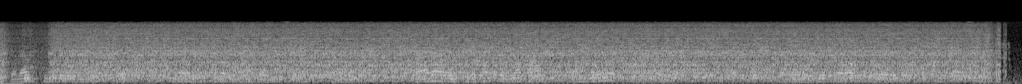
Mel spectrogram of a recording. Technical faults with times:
0.00-10.13 echo leak
10.03-10.23 speech suppressed in double talk

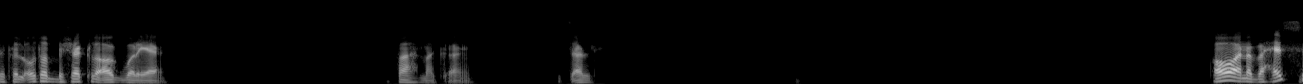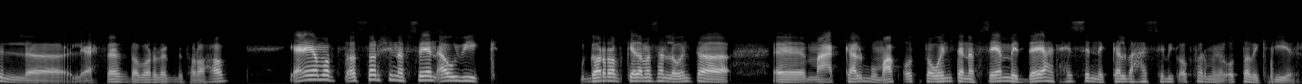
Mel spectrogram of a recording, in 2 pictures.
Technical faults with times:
14.62 concealed Bluetooth headset packet loss

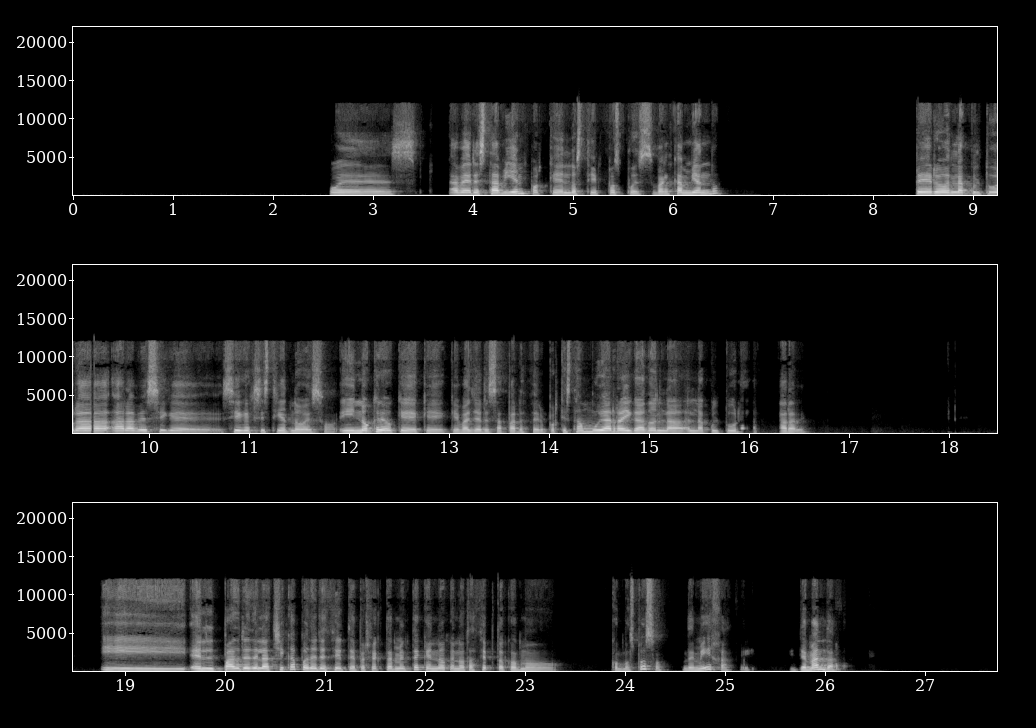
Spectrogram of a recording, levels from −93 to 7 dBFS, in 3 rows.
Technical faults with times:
9.42-9.45 gap at a join of encoded pieces

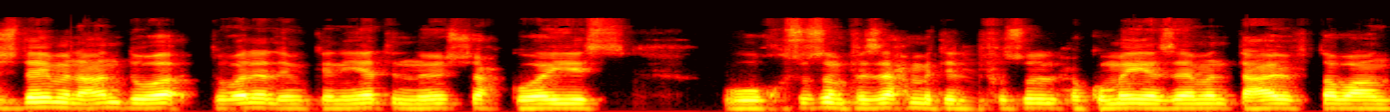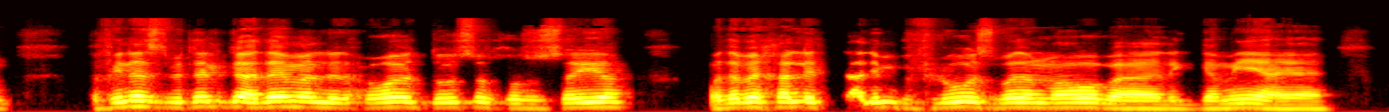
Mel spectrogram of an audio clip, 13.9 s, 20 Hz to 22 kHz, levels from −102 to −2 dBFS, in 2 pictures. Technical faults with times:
none

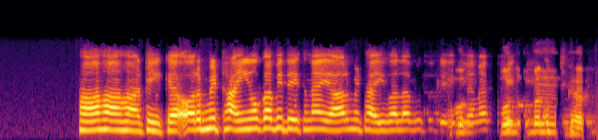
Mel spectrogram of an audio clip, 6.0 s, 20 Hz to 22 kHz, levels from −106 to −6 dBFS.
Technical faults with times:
4.36-4.40 echo leak
4.47-4.67 speech suppressed in double talk
4.93-5.30 speech suppressed in double talk
5.58-5.91 speech suppressed in double talk
5.65-5.70 echo leak

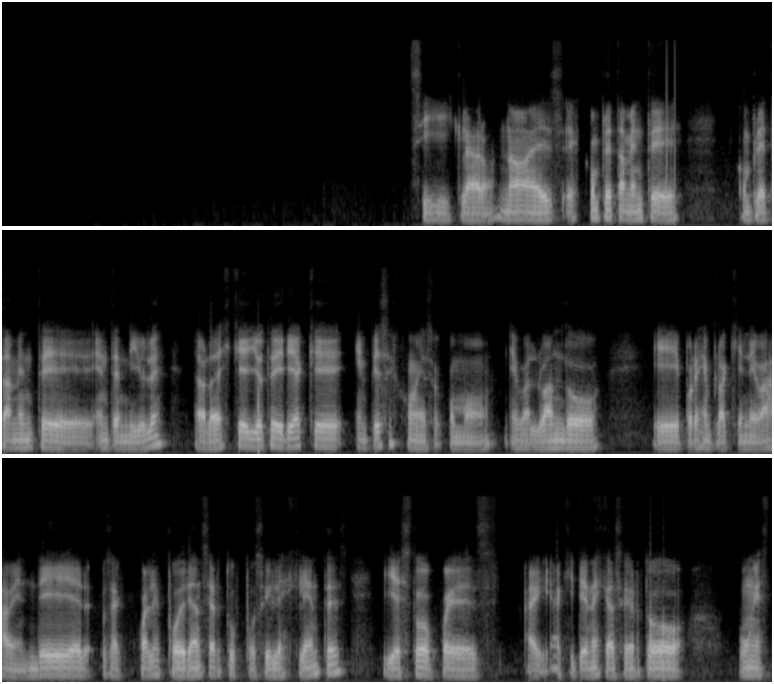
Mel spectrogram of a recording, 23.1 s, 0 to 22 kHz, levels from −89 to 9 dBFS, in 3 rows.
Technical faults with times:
6.65-6.75 loud pop
10.27-10.29 loud pop
21.89-22.04 loud pop

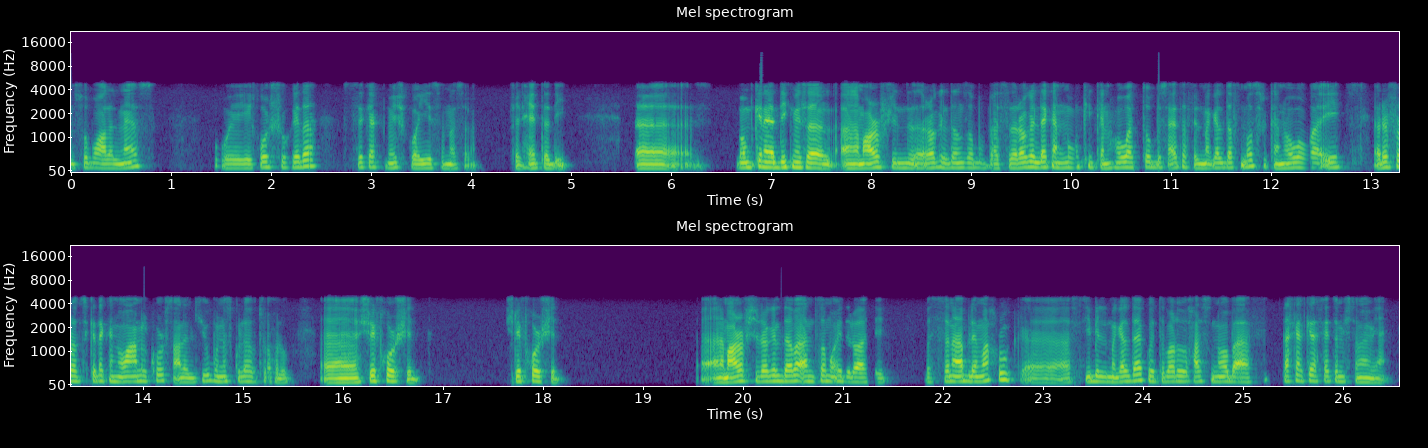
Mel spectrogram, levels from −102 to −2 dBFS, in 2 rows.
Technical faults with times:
6.90 dropped samples
10.87 dropped samples
14.01 dropped samples
21.49 dropped samples

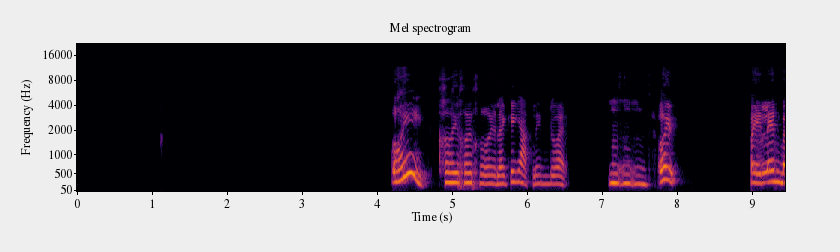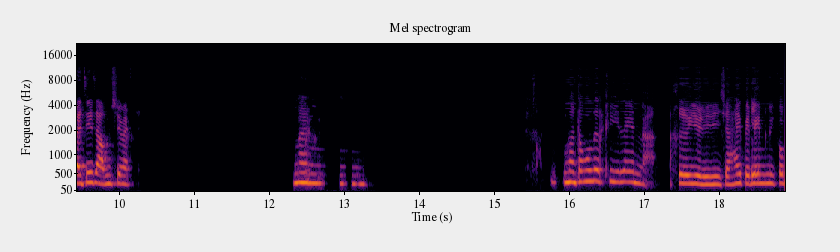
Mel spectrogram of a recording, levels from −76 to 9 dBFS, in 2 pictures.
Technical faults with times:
15.74-18.88 crude rate conversion

